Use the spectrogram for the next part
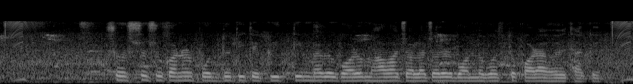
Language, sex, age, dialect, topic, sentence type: Bengali, male, 18-24, Standard Colloquial, agriculture, statement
